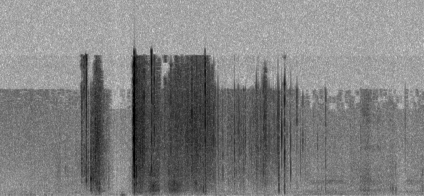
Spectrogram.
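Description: Footsteps crunching and rustling through dry leaves and brush, in a short spell of about two seconds with one sharper crack near the start.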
